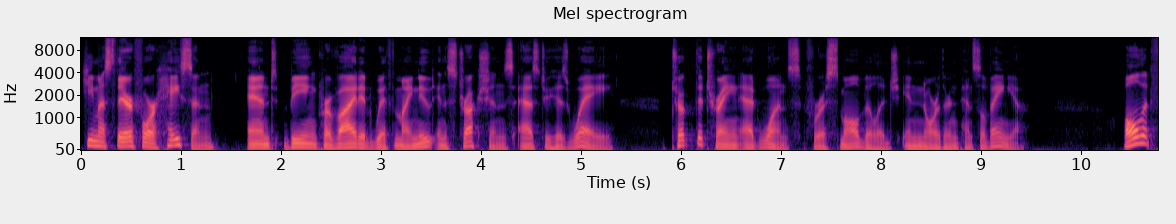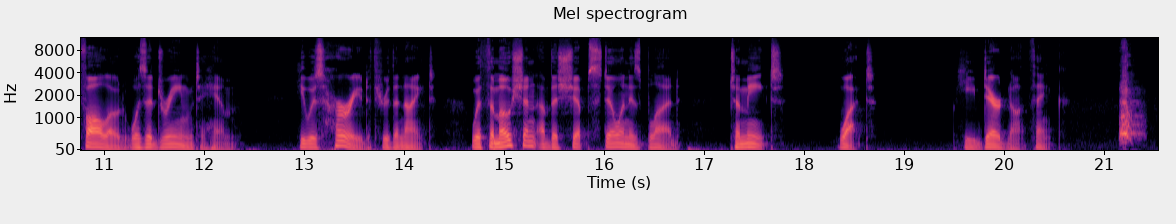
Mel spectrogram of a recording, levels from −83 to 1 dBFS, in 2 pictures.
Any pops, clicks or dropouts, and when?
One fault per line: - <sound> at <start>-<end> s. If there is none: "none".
- bark at 21.2-21.4 s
